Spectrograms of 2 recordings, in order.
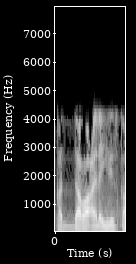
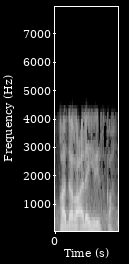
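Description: First: The middle consonant of the verb is doubled. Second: The middle consonant of the verb is single. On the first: "وقد يشد الفعل" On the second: "ويخفف"

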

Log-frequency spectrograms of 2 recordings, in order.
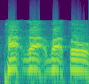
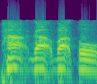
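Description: The two takes are said the same way.

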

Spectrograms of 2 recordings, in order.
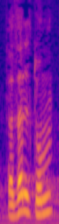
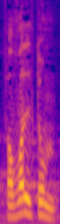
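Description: First: The consonant is a plain dh sound. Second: The consonant is an emphatic z sound. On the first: The speaker calls it wrong. "جعل الظاء ذالا" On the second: The speaker calls it right. "والصواب فظلتم"

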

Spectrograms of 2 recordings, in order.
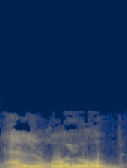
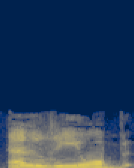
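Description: First: The first vowel after gh is u. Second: The first vowel after gh is i. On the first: "بضم الغين" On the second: "بكسر الغين"

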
